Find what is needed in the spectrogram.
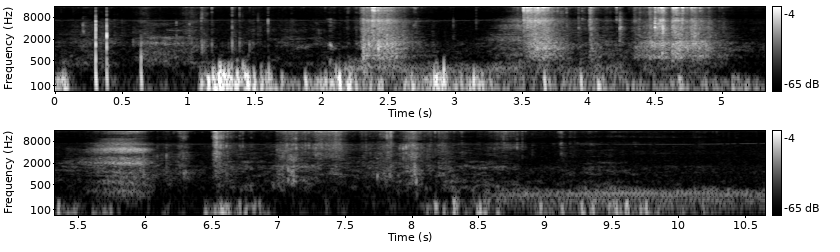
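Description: Footsteps through dry grass and brush. Then a trapped bobcat hisses about four times, each hiss short and breathy, from inside a wire cage trap.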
